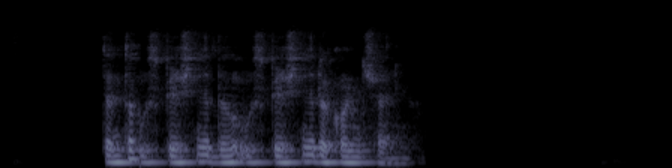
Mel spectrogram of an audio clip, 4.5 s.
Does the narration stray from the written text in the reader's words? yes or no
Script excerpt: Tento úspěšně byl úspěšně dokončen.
no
